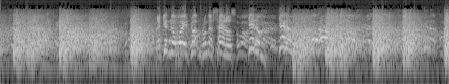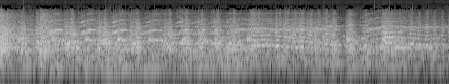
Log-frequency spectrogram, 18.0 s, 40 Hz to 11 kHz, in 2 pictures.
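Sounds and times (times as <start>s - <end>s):
gunshots from a gunfight: 0.0s - 4.0s, 5.7s - 14.8s
commotion: 0.0s - 17.6s
speech: 3.2s - 6.8s
people shouting: 5.2s - 17.9s.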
